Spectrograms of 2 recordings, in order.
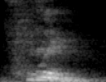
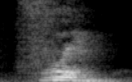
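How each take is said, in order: First: The word is pronounced carelessly. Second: The word is pronounced carefully. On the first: The speaker calls it wrong. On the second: The speaker calls it right.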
